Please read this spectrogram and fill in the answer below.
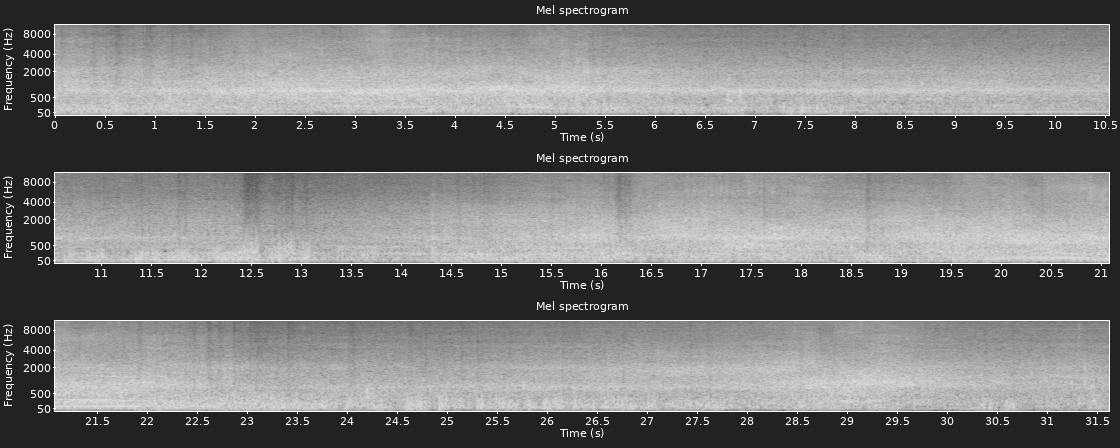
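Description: Road traffic passing close by, vehicles swelling and fading one after another every few seconds over a steady rushing noise, with an engine hum briefly heard about two-thirds of the way through.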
